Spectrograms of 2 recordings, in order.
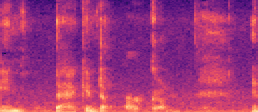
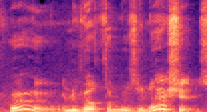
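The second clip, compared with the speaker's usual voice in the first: loud, cheery put-on British voice. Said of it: "He sounds too cheery".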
